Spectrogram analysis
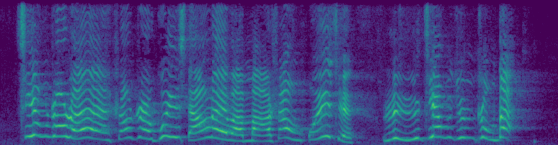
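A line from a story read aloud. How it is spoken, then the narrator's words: Loud shouting. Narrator (Chinese): 有人高声喊嚷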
